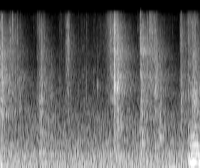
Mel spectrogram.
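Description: A deck of cigano fortune-telling cards being shuffled by hand: several short swishes of the cards sliding against each other.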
